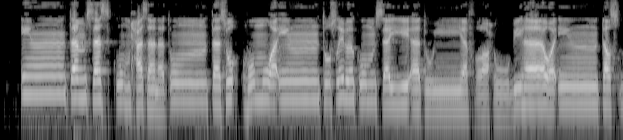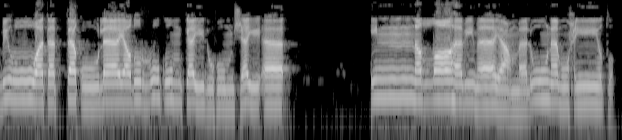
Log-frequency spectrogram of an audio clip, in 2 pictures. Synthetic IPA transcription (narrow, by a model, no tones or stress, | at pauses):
ʔɪnt̪amsaskʊmħasanant̪asʊʔhʊmwaʔɪnt̪ʊsˤɨbkʊmsajːɪʔat̪jafɾˤɑħuːbɪɦaːwaʔɪnnt̪ɑsˤbɪɾuːwat̪at̪ːɑquːlaːjɑd̪ˤʊrːʊkʊmkajd̪ʊhʊmʃajʔaː | ʔɪnːalˤːɑːɦabɪmaːjaʕmaluːnamʊħiːt̪ˤ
